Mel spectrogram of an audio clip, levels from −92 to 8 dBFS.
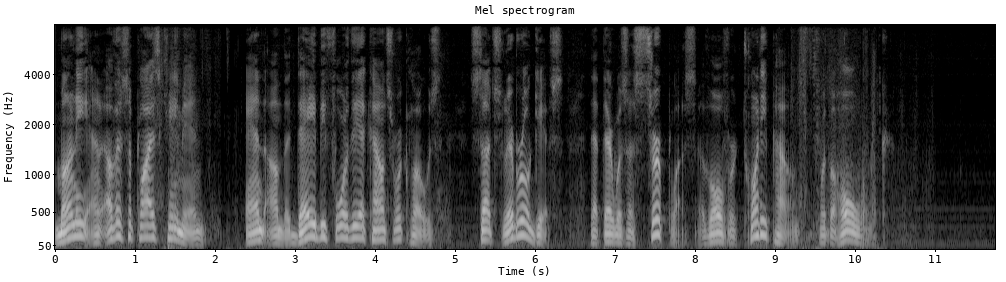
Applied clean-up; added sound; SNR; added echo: neural separator model SepFormer DNS4.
